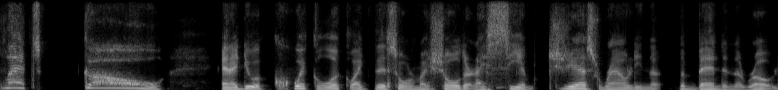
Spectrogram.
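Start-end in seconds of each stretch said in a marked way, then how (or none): 0.0-1.6 mock high yelled scream, "go" stretched out. Retelling a younger brother screaming to run: imitating a brother's scream. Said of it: "I hear my little brother scream".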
